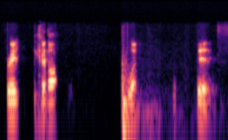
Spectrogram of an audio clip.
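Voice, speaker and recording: A man's voice: mid-range voice, little pitch movement, slow pace. Man chairing a committee meeting remotely, practical and plain, choppy video-call audio breaking up, muffled lo-fi sound. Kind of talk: casual meeting discussion.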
